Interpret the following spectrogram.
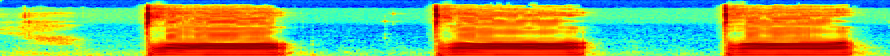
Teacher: বাংলায় যে এমনি ত রয়েছে এর মতো উচ্চারণ হবে না, এটা আরও মোটাভাবে উচ্চারণ হবে।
